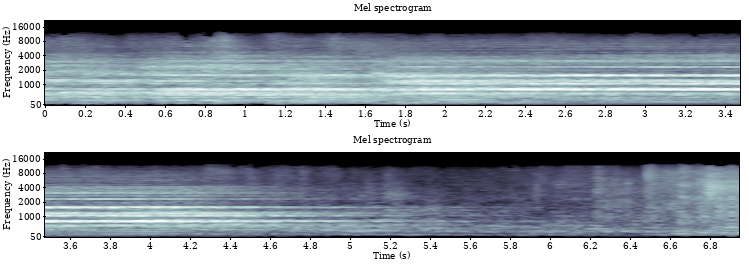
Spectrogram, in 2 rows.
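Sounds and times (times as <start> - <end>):
Japanese choir singing: 0.0 - 5.2.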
